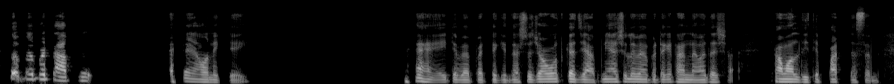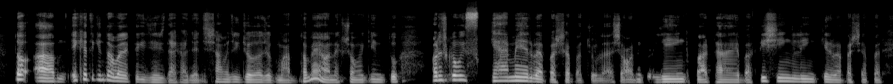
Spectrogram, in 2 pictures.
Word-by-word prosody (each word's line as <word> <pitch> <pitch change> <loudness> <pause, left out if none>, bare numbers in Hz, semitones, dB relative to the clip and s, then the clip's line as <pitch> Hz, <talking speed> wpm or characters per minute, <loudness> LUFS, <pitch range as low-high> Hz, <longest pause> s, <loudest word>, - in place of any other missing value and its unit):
তো - - +5
ব্যাপারটা 235 -3 +1
আপনি 175 +1 -11 0.8
অ্যা - - -4
হ্যাঁ 130 -4 -3
অনেকেই। 105 -4 -8 1.7
হ্যাঁ, 150 -2 +1
হ্যাঁ। 110 - -5
এইটা 110 0 -6
ব্যাপারটা 105 0 -5
কিন্তু 105 0 -8
আসলে 115 0 -3
চমৎকার 130 +1 +2
যে - - +1
আপনি 120 - -9
আসলে 125 +1 -2
ব্যাপারটাকে 115 0 -5
ঠান্ডা 110 -2 -1
মাথায় 105 0 -3
সা - - -14 0.4
সামাল 125 -2 +5
দিতে 110 - -4
পারতেছেন। 105 -6 -2 0.4
তো - - +11 0.2
আম 145 -1 +6 0.2
এক্ষেত্রে 235 +1 +2
কিন্তু 215 -1 +1
আবার 155 - +5
একটা 120 - -9
কি - - -4
জিনিস 100 -2 -2
দেখা 95 0 -7
যায় - - -4
যে - - -6
সামাজিক 115 -1 -3
যোগাযোগ 105 -2 +1
মাধ্যমে 95 +9 0
অনেক 100 0 -5
সময় 105 -2 -2
কিন্তু 115 0 -2 0.4
অনেক 200 +1 +5
ক - - -14
ওই 210 - +2
সময় - - +7
স্কামের 170 0 +3
ব্যাপার 110 -2 0
স্যাপার 95 - -5
চলে 85 0 -7
আসে। - - -4
অনেকে 110 0 -8
লিঙ্ক 125 0 +4
পাঠায় 110 -1 -1
বা 110 - -2
ফিশিং 155 -1 +2
লিঙ্ক 125 -3 0
এর - - 0
ব্যাপার-স্যাপার। 100 - -7
115 Hz, 190 wpm, -27 LUFS, 105-145 Hz, 1.7 s, তো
